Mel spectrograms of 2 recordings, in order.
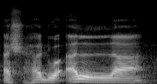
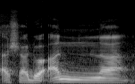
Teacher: nunnya hilang ya hilang dalam bacaan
